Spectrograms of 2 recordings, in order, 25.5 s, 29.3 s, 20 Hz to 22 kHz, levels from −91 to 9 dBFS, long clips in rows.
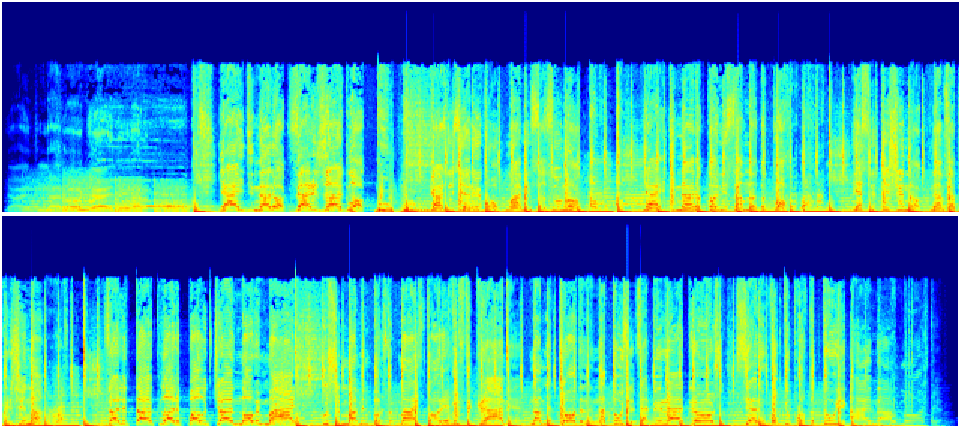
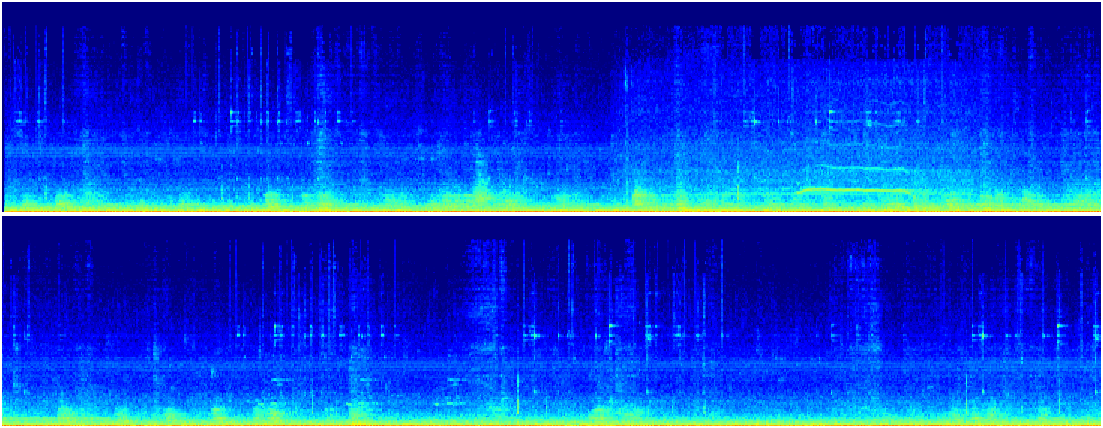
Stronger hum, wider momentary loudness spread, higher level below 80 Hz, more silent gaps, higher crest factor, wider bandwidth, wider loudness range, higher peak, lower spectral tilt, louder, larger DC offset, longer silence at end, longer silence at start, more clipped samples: neither; first, 11 LU vs 4 LU; about the same, -10 dBFS vs -14 dBFS; neither; about the same, 8 dB vs 12 dB; first, 16 kHz vs 2.7 kHz; about the same, 4 LU vs 2 LU; about the same, 0 dBFS vs 0 dBFS; second, -4.5 dB/octave vs -8.5 dB/octave; first, -10 LUFS vs -20 LUFS; neither; first, 0.45 s vs 0 s; first, 0.4 s vs 0 s; neither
